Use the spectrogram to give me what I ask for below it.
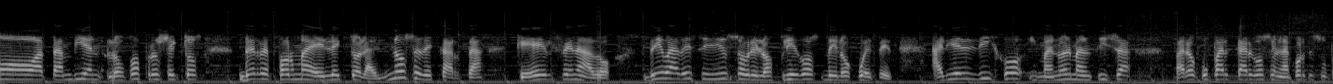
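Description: At 1.13 s, 5.98 to 6.00 s, 9.36 s and 11.75 to 11.77 s the playback device ran out of fresh audio and played its last buffer again, a repeated buffer fault. Each repeated block lasts about 11.6 ms, which fits a 512-sample buffer. It plays once extra at 1.13 s and 9.36 s and twice extra at the other two points. Hard joins at every repeat make these short ticks or buzzy stutters, with roughly 10 to 20 ms of audio lost each time.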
